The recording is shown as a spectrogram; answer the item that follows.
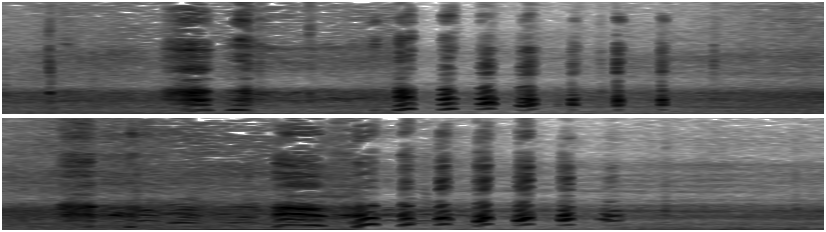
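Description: People laughing in quick runs of short voiced bursts, about four a second: one run about two seconds in and another near the end. A steady low rumble runs underneath.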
